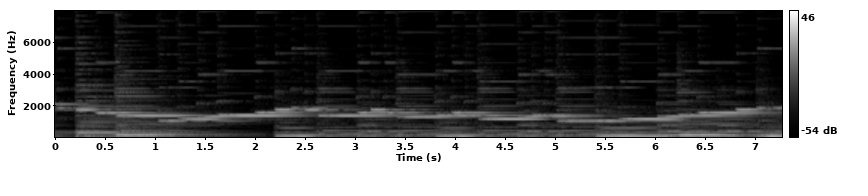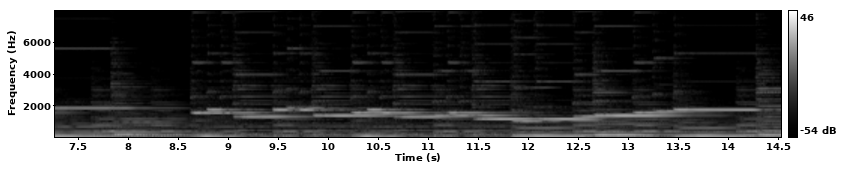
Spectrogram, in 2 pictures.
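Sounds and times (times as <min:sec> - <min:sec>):
guitar: 0:00.0 - 0:14.5
soprano recorder: 0:00.0 - 0:14.5.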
